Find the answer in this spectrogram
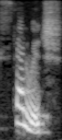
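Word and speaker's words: sandwich: क्योंकि यहाँ पे डी साइलेंट होता है और इसको हम कहते हैं सैंडविच।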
